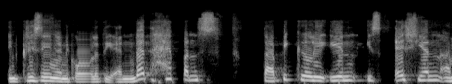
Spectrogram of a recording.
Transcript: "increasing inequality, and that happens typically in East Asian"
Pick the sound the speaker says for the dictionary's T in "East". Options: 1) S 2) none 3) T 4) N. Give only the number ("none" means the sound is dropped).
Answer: 2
